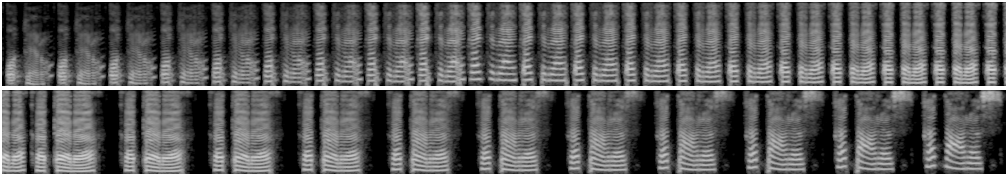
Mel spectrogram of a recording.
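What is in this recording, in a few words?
Proto-Indo-European kwotero to Lithuanian kataras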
